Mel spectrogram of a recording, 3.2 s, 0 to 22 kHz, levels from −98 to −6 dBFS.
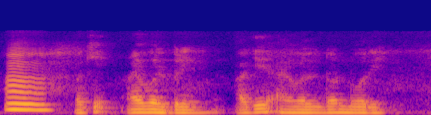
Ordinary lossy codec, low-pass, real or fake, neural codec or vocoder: none; 7.2 kHz; real; none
